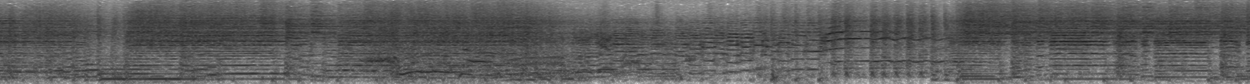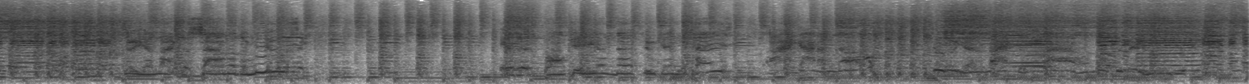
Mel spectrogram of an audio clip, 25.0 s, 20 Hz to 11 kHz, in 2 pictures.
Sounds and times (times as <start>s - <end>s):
Music: 0.0s - 24.9s.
